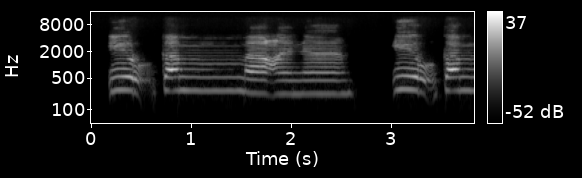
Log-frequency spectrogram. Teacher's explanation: Kita punya lidah tu melengkung. Nak naikkan bunyi ra tebal ni.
